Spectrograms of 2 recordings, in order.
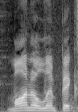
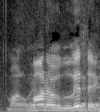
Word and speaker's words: monolithic: I've heard mispronounced uh one would be monolympic slab you ever heard someone what would be the real word there monolithic monolithic one and lithic yeah they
